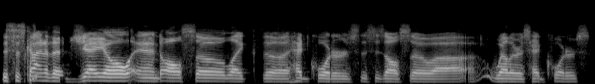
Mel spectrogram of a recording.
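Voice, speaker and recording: A man narrating a tabletop game as game master, casually improvising in a halting, informal way. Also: mid-range voice, little pitch movement, pushed and bright, clean tone, dry recording, muffled recording. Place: online tabletop game session from home.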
